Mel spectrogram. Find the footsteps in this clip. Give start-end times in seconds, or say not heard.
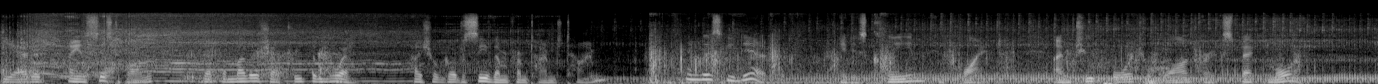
6.5-13.2.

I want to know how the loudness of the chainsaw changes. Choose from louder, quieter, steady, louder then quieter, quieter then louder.
quieter then louder.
